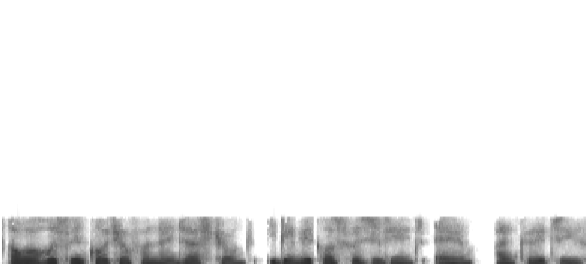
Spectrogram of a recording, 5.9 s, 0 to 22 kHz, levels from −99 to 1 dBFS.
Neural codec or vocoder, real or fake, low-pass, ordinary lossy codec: codec, 44.1 kHz, 2.6 kbps, DAC; fake; 7.2 kHz; AAC, 16 kbps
